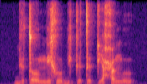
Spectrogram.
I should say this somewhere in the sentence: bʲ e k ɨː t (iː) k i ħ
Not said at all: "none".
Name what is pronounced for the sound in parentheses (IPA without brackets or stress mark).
ɨː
